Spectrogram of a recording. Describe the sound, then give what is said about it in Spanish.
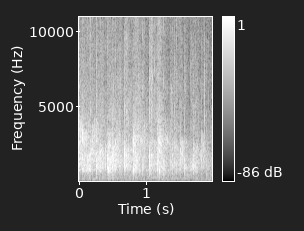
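A crowd of people applauds together, a steady dense wash of many hands clapping at once with no voices, holding an even level throughout; a loud round of applause given to the Lord. “Den un aplauso fuerte a nuestro Señor.”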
